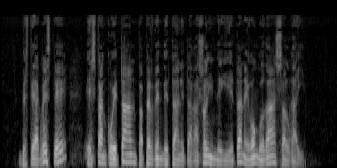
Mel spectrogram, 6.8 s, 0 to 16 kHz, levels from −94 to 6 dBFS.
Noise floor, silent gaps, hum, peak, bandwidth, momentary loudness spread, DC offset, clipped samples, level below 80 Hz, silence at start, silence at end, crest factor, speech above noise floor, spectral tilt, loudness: -75 dBFS; none; none; -14 dBFS; 11.5 kHz; 11 LU; under 0.1%; under 0.1%; -60 dBFS; 0.4 s; 0.7 s; 20 dB; 42 dB; -6.5 dB/octave; -33 LUFS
